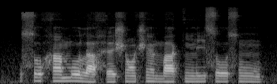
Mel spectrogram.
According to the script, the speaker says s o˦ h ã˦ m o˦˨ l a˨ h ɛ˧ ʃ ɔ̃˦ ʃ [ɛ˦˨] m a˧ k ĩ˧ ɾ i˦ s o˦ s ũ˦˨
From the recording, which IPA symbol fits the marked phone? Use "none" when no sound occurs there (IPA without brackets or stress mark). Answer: ɛ̃˦˨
